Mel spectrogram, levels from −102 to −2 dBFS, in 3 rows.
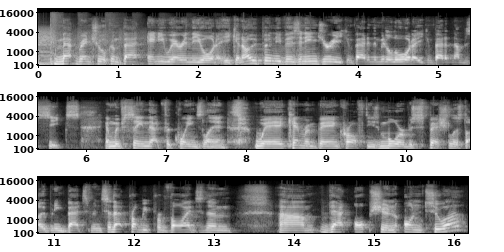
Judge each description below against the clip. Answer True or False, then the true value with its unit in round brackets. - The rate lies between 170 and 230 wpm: True (200 wpm)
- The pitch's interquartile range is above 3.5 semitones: False (2.7 semitones)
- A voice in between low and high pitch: True (150 Hz)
